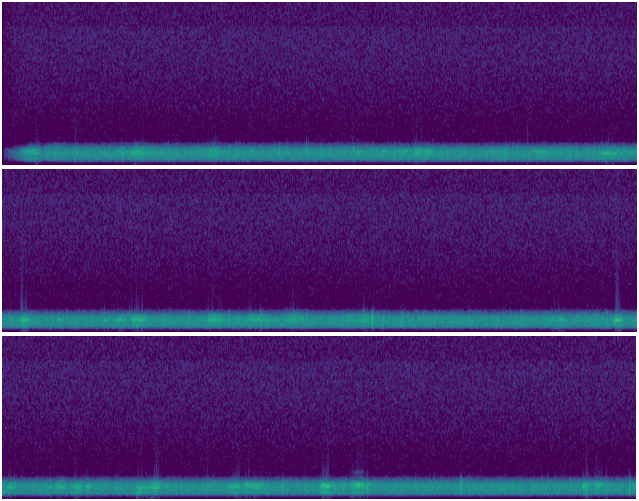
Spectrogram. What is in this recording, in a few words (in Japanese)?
右耳快感吐息 雨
